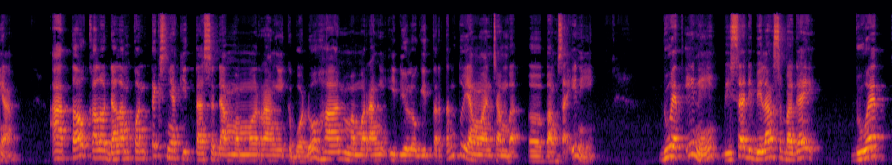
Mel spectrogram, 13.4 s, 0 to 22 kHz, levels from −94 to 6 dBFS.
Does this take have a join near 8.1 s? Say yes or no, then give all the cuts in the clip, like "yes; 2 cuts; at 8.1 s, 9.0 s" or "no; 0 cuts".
no; 0 cuts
